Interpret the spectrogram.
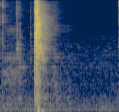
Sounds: Sneeze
